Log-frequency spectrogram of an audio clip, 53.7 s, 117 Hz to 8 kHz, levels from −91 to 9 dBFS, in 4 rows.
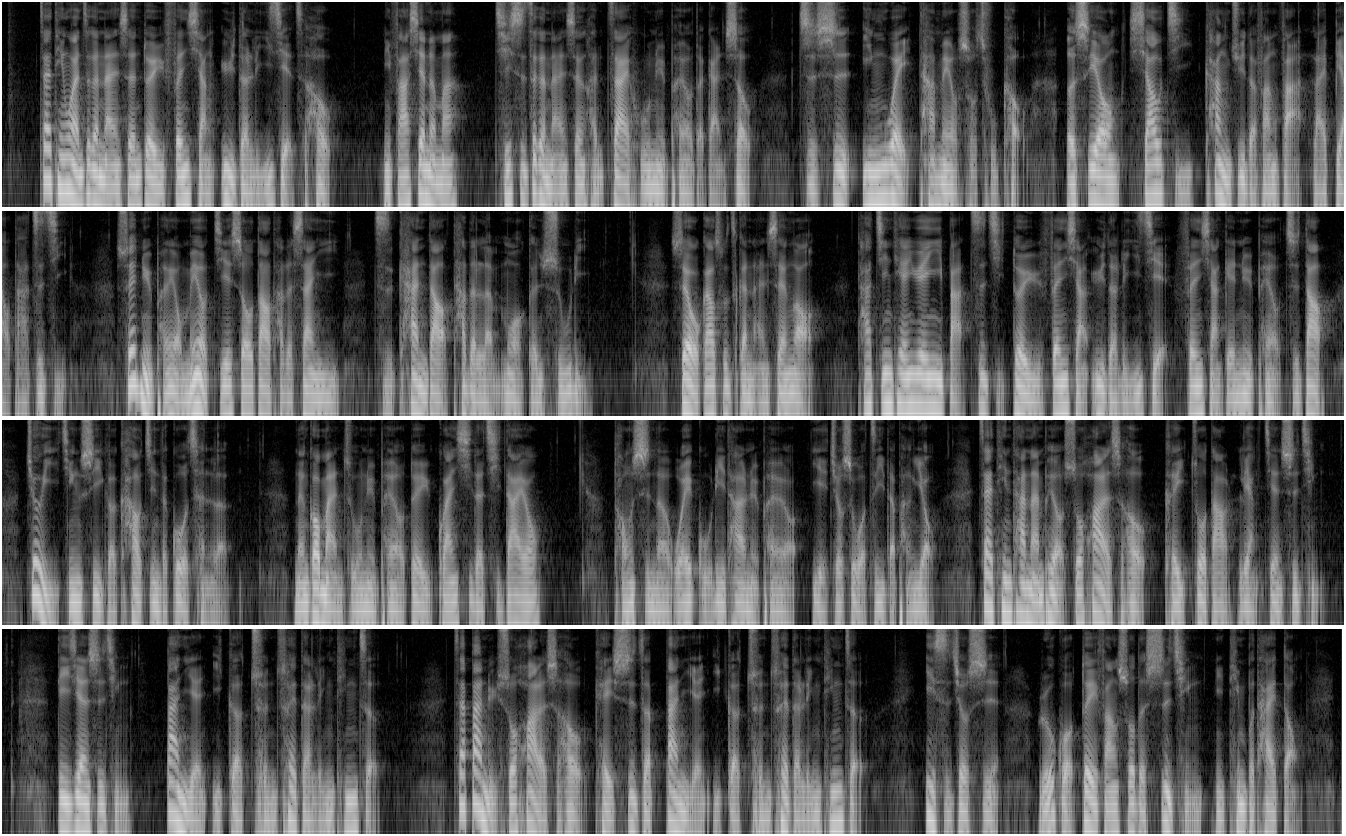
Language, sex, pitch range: Chinese, male, 85-115 Hz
